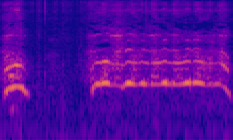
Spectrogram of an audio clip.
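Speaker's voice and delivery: very high, super fast hellos rattled off nonstop. Leading the audience in a hello game, saying hello very fast. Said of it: "Let's say hello as fast as we can".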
